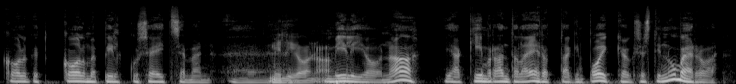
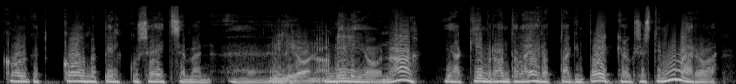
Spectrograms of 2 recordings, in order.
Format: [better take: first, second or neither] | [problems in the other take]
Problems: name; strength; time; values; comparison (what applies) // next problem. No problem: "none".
first | distortion; heavy; 5 dB below the speech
